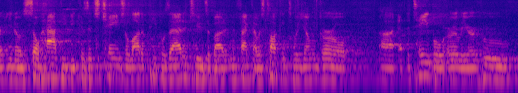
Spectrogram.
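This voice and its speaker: With noticeable background noise, a man with an American accent speaks at a moderate pace in a fairly low, monotone, flat voice. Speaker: actor. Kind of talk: interview answer.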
